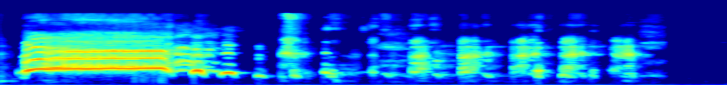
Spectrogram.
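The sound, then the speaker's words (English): A single loud, sustained scream lasting under a second, muffled by a muff on the microphone, followed by a quick run of choppy, breathy bursts like laughter or garbled voices. “You can hear my muffled screams.”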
